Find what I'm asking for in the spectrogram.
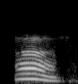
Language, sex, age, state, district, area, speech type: Manipuri, female, 60+, Manipur, Imphal East, rural, conversation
